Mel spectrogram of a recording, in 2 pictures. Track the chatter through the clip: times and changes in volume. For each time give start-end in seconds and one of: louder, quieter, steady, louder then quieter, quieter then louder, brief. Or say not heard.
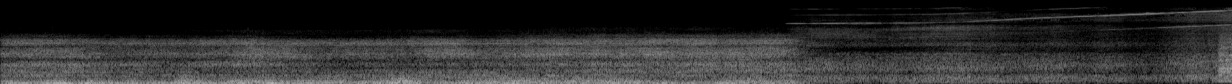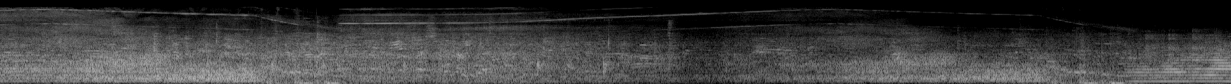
12.2-24.5 quieter.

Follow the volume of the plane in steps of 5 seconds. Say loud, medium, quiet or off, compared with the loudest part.
medium, medium, loud, medium, loud.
